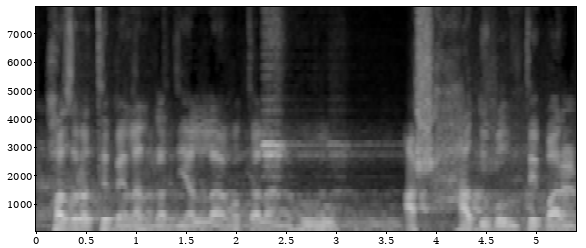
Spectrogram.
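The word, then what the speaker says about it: أشهد: মুহাম্মাদুর রাসূলুল্লাহ সাল্লাল্লাহু আলাইহি ওয়াসাল্লাম মসজিদে নববীর মধ্যে কেমন মুয়াজ্জিন রেখেছে, যিনি আশহাদু শুদ্ধ উচ্চারণটা করতে পারে না, আসাদু বলে, লফজটা ভুল বলে।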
